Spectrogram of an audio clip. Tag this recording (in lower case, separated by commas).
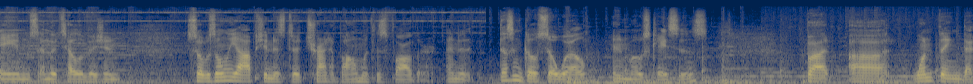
music, speech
